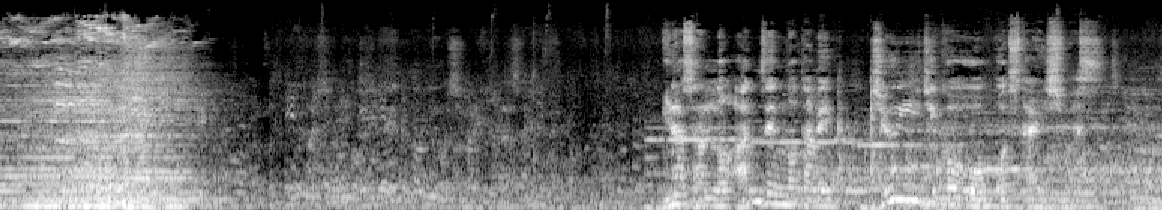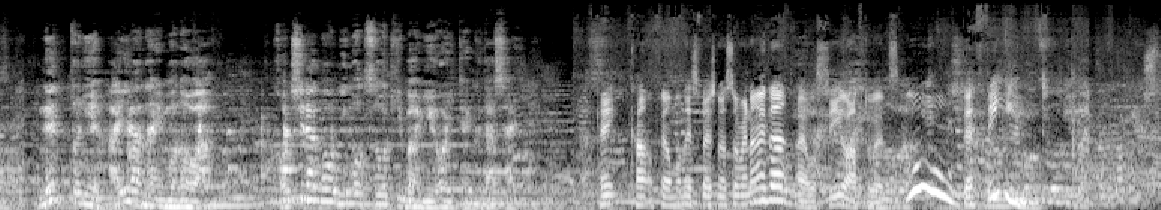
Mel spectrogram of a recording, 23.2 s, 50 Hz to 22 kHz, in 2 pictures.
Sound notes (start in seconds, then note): 0.0 dramatic orchestral music; 4.0 crowd murmuring; 6.9 announcer speaking Japanese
